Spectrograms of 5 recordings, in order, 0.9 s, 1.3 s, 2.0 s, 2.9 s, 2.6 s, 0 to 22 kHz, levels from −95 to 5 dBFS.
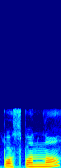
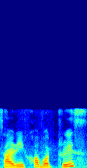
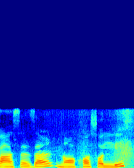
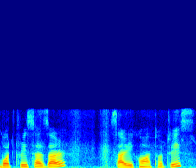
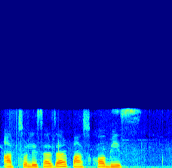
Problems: background sounds at intervals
